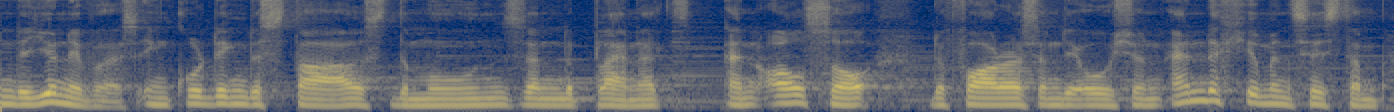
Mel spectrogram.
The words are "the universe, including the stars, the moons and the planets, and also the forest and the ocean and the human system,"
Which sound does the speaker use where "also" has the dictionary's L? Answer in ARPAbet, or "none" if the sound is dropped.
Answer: L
